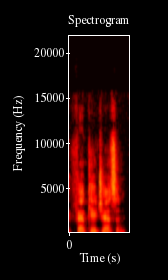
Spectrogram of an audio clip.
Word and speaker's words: Famke Janssen: It's got, I never know how to pronounce her name, but Jean Grey, Famke Janssen. Yeah. Did I pronounce her name?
